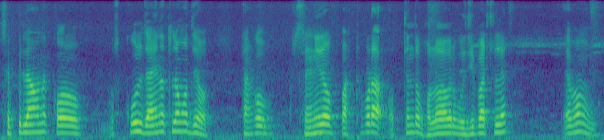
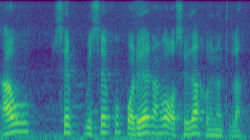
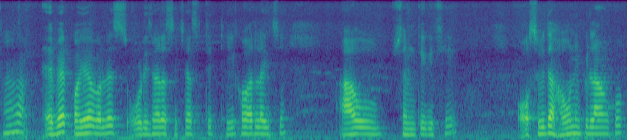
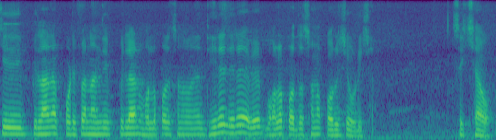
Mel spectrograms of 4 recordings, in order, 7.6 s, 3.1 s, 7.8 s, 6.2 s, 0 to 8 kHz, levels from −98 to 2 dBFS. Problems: none marked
